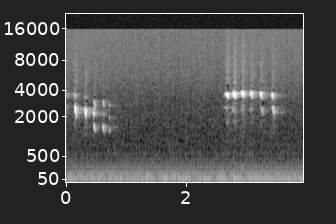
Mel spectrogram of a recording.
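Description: A hummingbird gives two quick bursts of high, squeaky chirps: four sharp notes, a pause, then about six thinner ones, with nothing else heard.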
